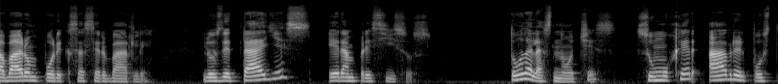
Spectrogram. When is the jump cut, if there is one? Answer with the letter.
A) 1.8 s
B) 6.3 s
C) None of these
B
